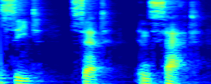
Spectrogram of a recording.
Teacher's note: your tongue starts up high, e, then goes to the middle of your mouth, and then goes down to a. So your tongue can go up and down.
